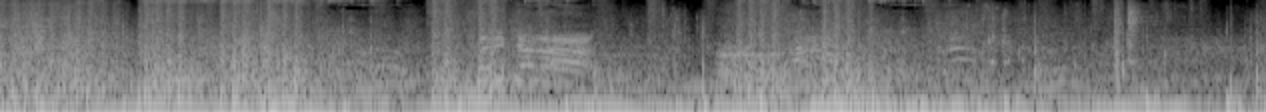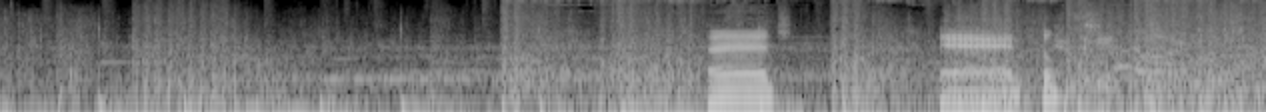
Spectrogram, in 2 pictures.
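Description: Pistol fire in Call of Duty Black Ops pops repeatedly amid a loud, cluttered game mix of explosions and action, with voices talking over the shooting.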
